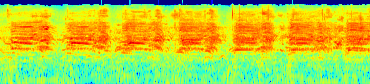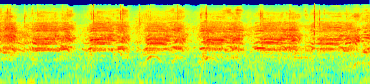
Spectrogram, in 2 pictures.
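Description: Ringside wrestling crowd, with many children's voices, chanting in unison, about one loud shout a second.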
